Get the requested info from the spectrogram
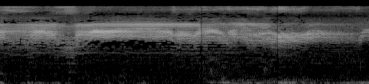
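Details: Minmin cicada screaming: a continuous, loud, high-pitched buzzing drone with slow pulsing swells in intensity throughout, with faint low rumbling in the background.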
